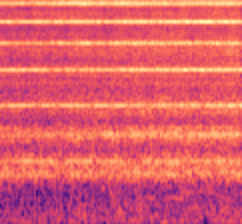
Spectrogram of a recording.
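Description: A steady high-pitched electronic tone made of several pitches held together, over faint room noise.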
